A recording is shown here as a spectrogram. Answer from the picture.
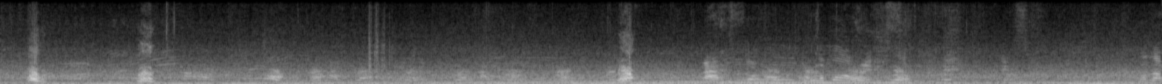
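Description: A dog barking in sharp, repeated barks about once a second, loudest near the start and just before five seconds in, with higher yelps and whines in between. It is worked up, barking at a decoy in a padded bite suit during protection training.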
